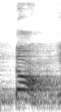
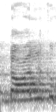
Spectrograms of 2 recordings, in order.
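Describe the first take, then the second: First: "टॉक" with no L, vowel straight into K; silent L. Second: "टॉल्क" with the normally silent L pronounced before K; sounded L. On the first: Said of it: "यहाँ पे एल silent है". ("टॉक" बिना ल की आवाज़ के, एल silent) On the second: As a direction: say "टॉल्क" wrongly, L audible. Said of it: "तो टॉल्क बोलते हैं क्या?". ("टॉल्क" में ल की आवाज़ साफ़ बोलते हुए) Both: Shown as a demonstration.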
